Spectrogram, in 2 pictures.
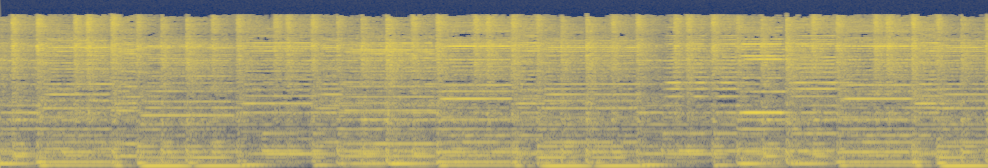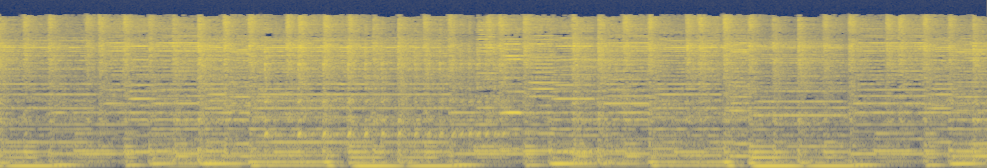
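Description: Instrumental backing track playing, with a bass line repeating in a steady rhythm; no voice over it.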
